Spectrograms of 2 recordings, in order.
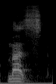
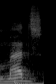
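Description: First: The name is said with no d sound. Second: The name is said with a d before s. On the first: The speaker calls it right. "بس النطق ماز" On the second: The speaker calls it wrong. "يكتب اسمه مادز"

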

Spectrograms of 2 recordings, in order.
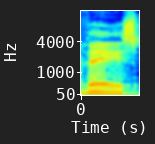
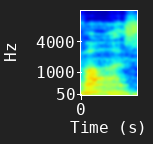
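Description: First: Vase is said the everyday, non-British way. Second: Vase is said the British way, as in the song. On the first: This is how the speaker would say it herself. "I would definitely call it a vase" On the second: This is the form that rhymes in the song. "when you sing the song, it has to be a vase"

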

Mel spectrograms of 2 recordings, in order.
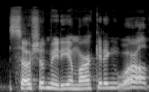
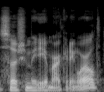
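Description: First: The phrase is said slowly with careful enunciation. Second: The phrase is said quickly and casually.

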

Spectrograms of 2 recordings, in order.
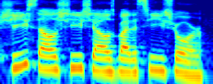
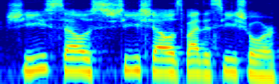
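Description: First: It is said faster. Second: It is said at a normal speed.

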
